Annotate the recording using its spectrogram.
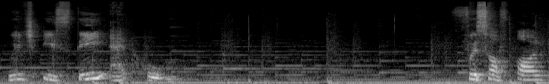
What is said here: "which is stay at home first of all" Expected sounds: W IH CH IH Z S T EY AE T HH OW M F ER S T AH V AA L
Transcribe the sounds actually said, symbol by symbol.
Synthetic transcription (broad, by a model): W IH CH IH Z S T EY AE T HH OW M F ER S AH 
